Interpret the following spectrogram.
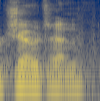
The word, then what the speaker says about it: Jotun: Well, we're gonna raid ourselves a Jotun camp. Or Jotun. I pronounce it Jotun, personally.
